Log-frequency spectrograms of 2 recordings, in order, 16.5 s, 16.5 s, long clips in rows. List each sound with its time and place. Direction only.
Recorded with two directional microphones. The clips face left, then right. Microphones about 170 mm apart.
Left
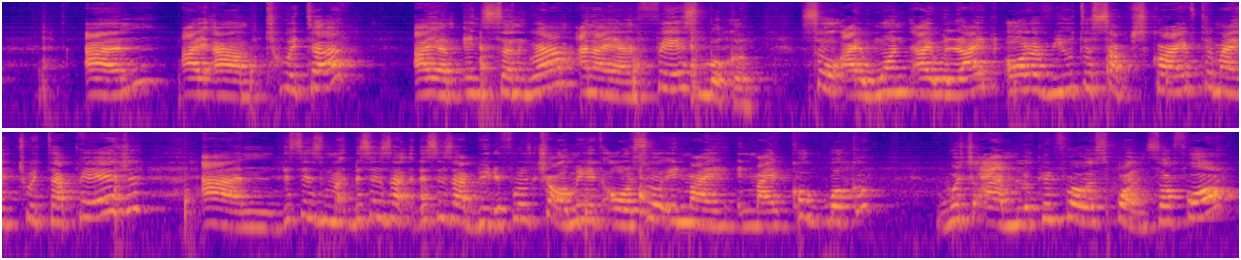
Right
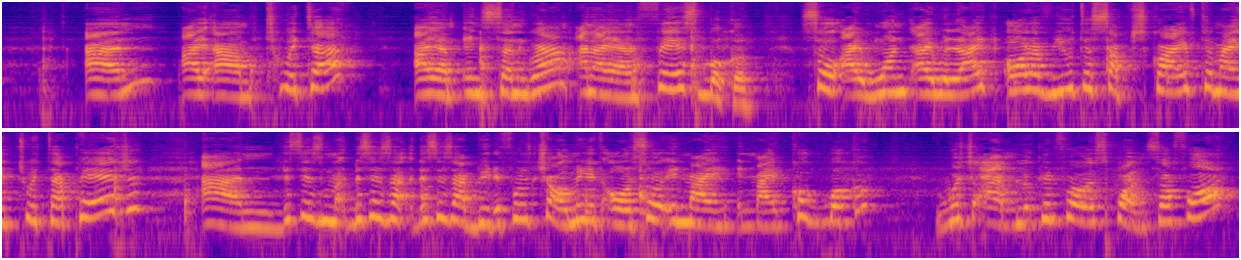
0.6 s a woman's voice: 35° right (ahead or behind)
